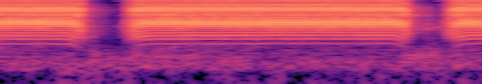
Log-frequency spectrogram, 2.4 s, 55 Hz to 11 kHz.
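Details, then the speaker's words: Traxxas TRX4M with Injora crawl gears, transmission regreased with Red n Tacky and case held on loosely without bolts: high steady gear whine, cutting out twice as motor stops/restarts; still loud, slightly quieter, cause unclear. "you know, it's louder. And it's not louder. It's still loud, but it's not quite as loud."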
